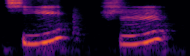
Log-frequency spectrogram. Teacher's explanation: So our voice starts low and then rises, and then starts low again and rises again. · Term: second tones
